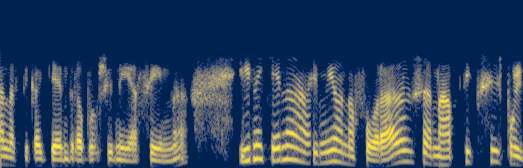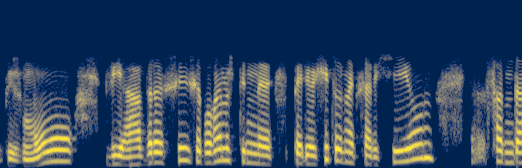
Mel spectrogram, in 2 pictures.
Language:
Greek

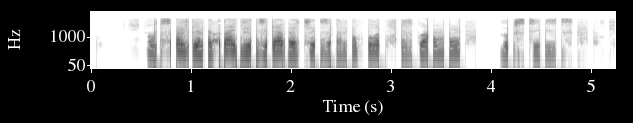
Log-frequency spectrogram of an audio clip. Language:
Kinyarwanda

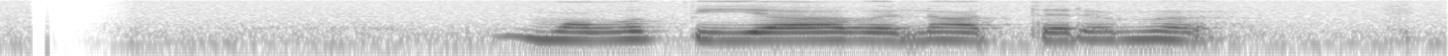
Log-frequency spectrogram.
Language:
Sinhala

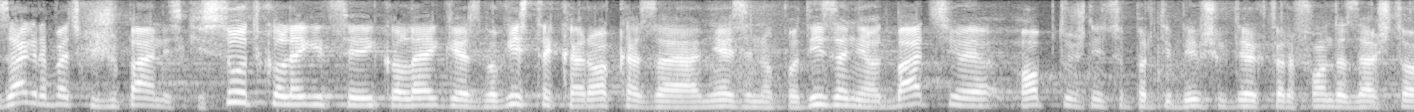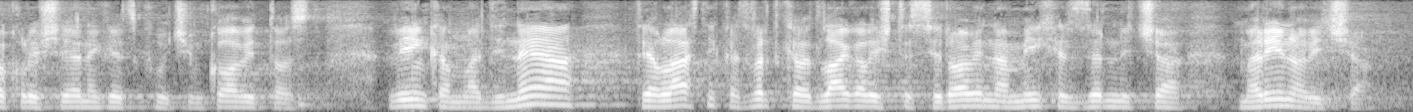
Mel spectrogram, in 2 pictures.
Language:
Croatian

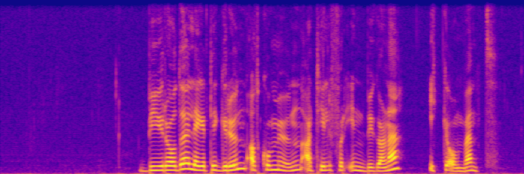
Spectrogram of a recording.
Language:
Norwegian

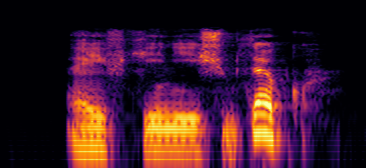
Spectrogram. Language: Kabyle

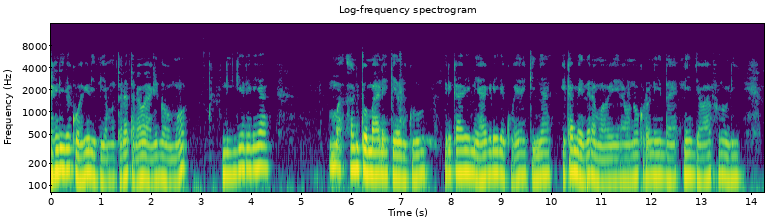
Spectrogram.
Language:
Kikuyu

